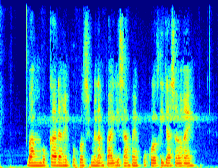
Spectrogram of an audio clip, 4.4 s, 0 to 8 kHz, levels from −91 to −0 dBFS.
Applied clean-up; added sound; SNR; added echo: none; Hands; 18 dB; none.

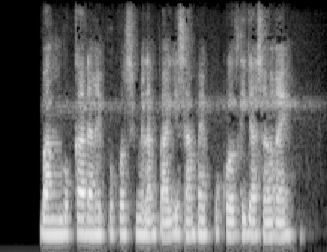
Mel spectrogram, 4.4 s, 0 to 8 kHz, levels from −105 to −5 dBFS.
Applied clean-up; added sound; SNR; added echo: none; none; none; none.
